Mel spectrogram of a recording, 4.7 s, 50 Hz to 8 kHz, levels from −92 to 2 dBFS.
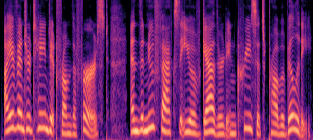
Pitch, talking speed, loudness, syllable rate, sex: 235 Hz, 230 wpm, -17 LUFS, 6.8 syllables/s, female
